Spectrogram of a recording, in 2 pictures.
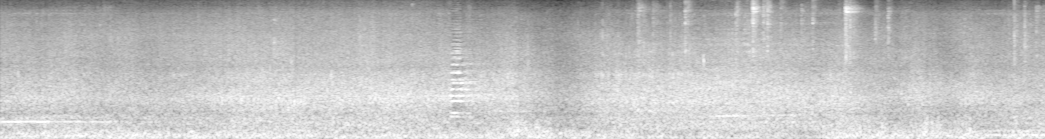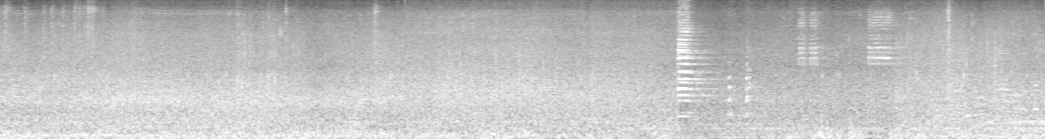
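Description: City street traffic heard while riding, under a steady low rumble of wind on the microphone, with a brief car horn toot about seven seconds in and another near the end.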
